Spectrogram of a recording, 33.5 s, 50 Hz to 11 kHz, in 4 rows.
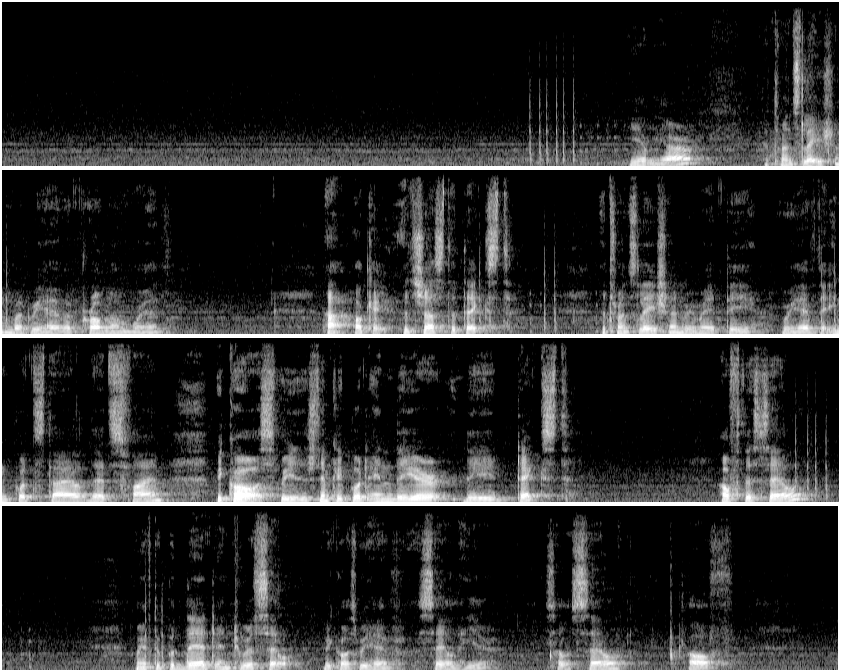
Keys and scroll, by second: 29.8-30.9 typing, 31.2 alt+5.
